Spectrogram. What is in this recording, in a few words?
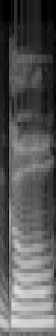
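"gól", Slovak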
